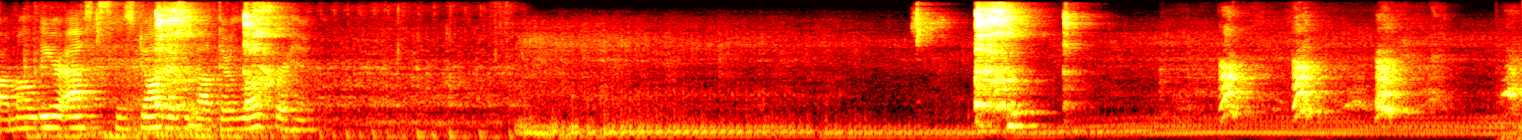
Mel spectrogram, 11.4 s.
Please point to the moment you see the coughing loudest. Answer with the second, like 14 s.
7 s.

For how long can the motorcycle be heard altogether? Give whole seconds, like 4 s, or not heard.
11 s.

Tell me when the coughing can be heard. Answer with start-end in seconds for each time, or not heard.
0.7-2.2, 6.8-8.1.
